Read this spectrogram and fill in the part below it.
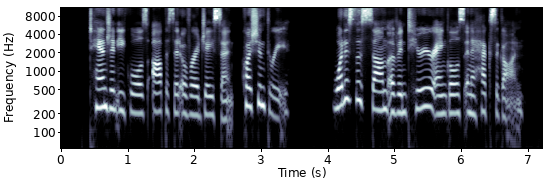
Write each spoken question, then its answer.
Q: What is the sum of interior angles in a hexagon?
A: A hexagon has 6 sides, so we calculate 180 times 6 minus 2, which gives 180 times 4 equals 720 degrees.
